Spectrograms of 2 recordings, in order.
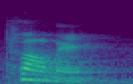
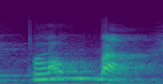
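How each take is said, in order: First: No b sound is heard after the m. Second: A b sound is heard after the m. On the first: The speaker calls it right. "So the B here is silent" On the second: The speaker calls it wrong. "You know how we pronounce it. We say plumber"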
